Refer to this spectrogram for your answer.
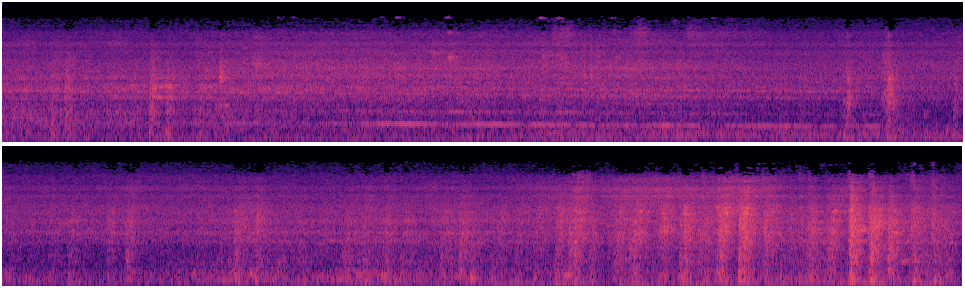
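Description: A Kintetsu Nagoya Line local (all-stations) train, running from Shiohama toward Shiroko, rumbles steadily along the rails, with low continuous rumble, a fading tonal whine in the first half, and rhythmic clicks and clatter growing louder toward the end; no one speaks.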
